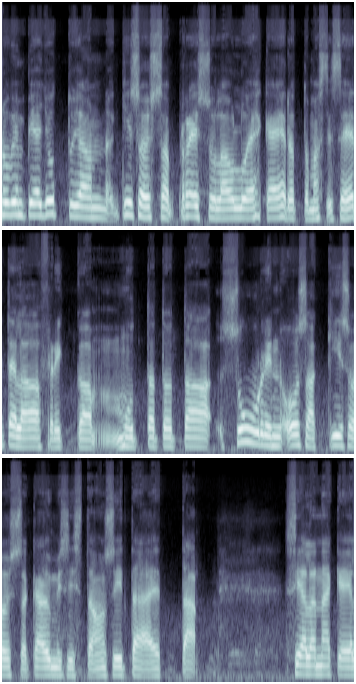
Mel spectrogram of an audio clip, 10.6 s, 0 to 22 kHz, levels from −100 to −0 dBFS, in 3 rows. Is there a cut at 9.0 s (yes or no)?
no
